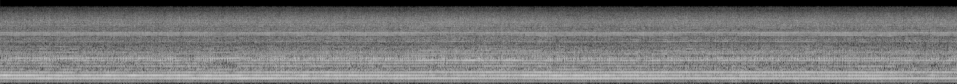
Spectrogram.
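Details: Glow engine on SIG Kadet LT-40 during break-in, needle at about one and a third turns: steady high-pitched buzz at one speed, no surging, sag or misfire; running smoothly, possibly a little lean at idle.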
